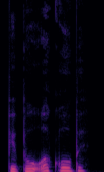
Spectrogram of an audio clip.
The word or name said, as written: beboergruppe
